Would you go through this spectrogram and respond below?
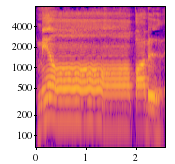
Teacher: Apabila qaf huruf yang tebal, maka dengung pun kena tebal juga. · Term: ikhfa haqiqi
